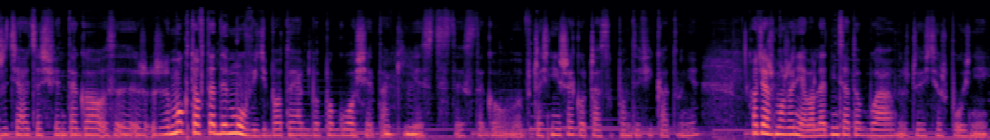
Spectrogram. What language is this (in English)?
Polish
